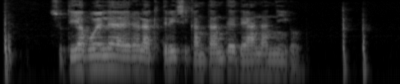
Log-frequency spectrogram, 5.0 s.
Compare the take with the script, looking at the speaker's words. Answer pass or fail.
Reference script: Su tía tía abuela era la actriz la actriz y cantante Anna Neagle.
fail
